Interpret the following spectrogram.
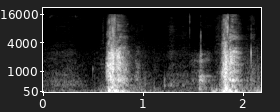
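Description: Two short, sharp bursts about a second apart as Chen-style taijiquan power is issued in a cannon fist drill.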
